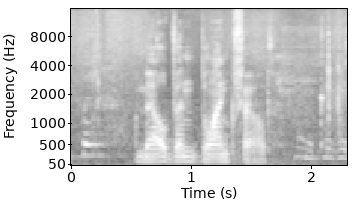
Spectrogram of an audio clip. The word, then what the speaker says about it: Blankfeld: I'm here to interview Melvin Blankfield. Feld. My name is Barbara Beyer. We're in West Palm Beach, Florida, WPEC Studios. Please tell me your name, please. Melvin Blankfeld.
